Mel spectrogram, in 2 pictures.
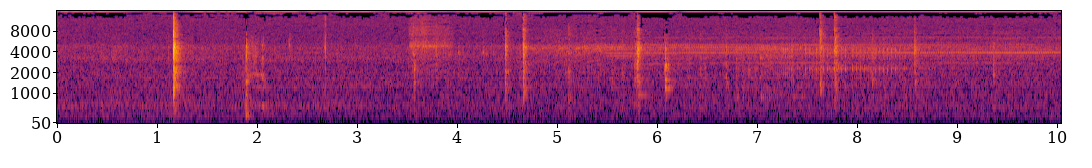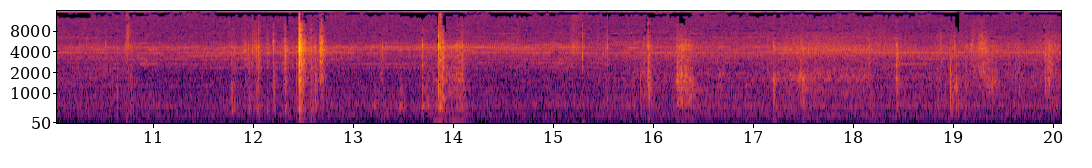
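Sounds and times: floppy drive clicking: 4.3 - 11.0, 11.6 - 14.3.

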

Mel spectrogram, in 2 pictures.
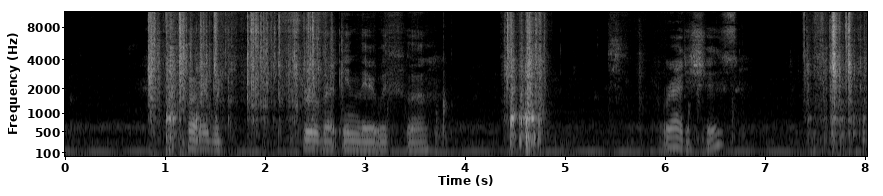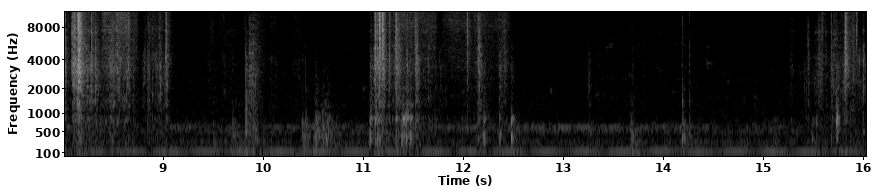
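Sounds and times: low hum: 0.0 - 16.0
vegetables rustling in a pan: 0.8 - 2.8, 7.4 - 9.1.

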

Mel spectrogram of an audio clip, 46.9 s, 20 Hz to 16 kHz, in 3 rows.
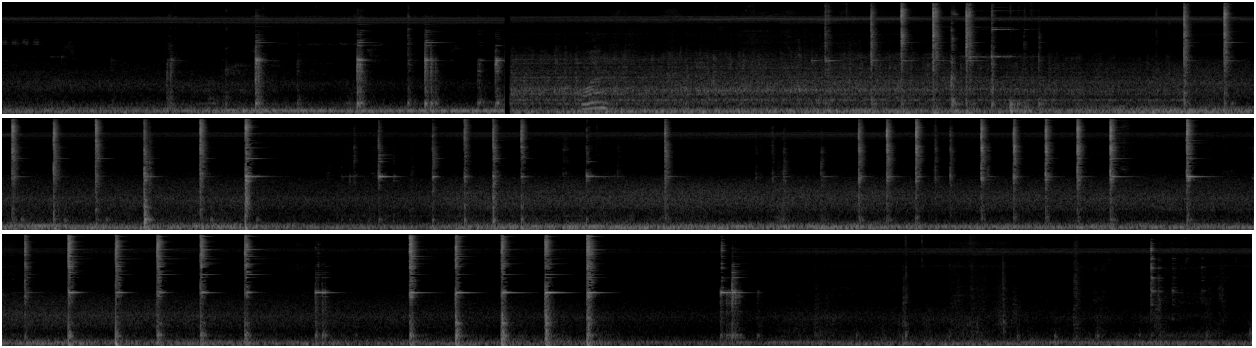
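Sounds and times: hammer ringing on anvil: 10.2 - 13.2, 14.8 - 19.1, 30.4 - 30.8, 31.6 - 35.6, 36.4 - 39.0.

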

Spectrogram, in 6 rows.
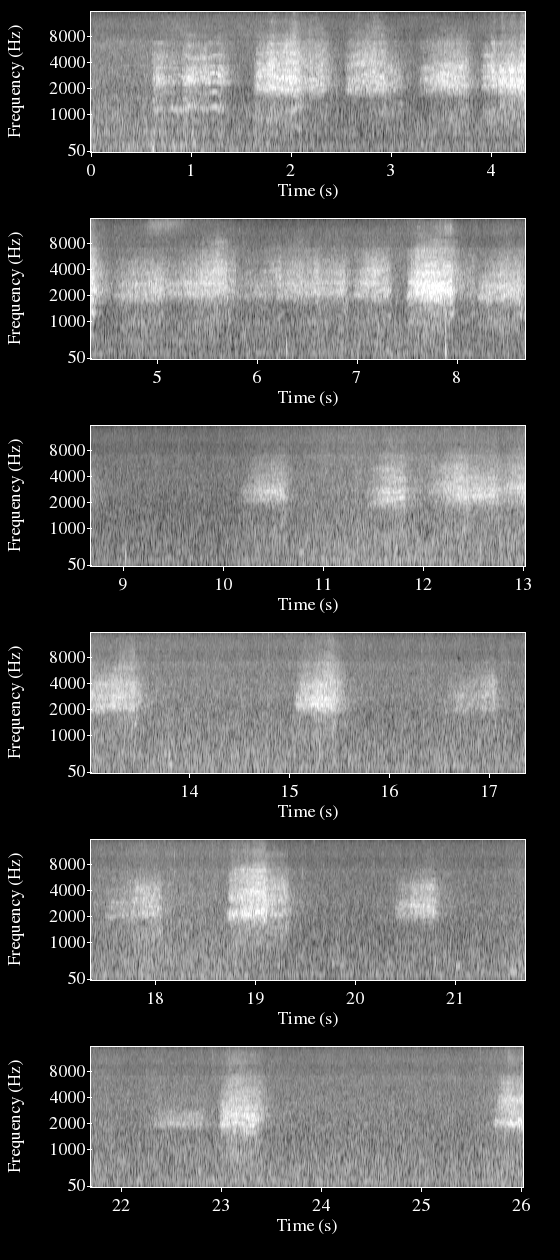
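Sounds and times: waterfall and stream rushing: 0.0 - 26.0
cockatoos screeching: 0.6 - 8.7.

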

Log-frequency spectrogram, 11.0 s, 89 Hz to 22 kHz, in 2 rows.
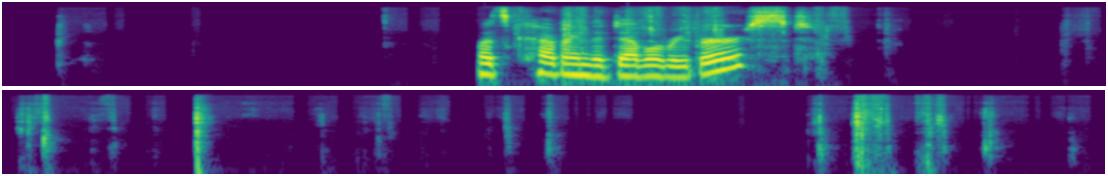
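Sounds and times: cards being shuffled: 2.6 - 4.6, 5.3 - 8.7, 9.6 - 11.0.

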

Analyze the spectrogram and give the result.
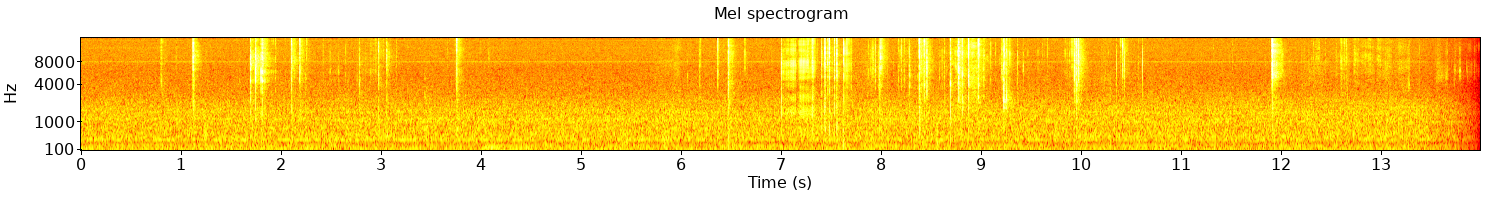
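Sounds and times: crinkling clicks and crackles: 6.1 - 10.7.

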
